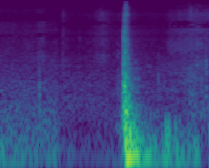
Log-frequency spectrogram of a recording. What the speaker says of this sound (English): One thing we do need to check is that the door will shut.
